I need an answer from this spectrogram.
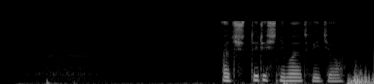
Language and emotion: Russian, neutral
